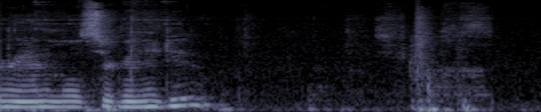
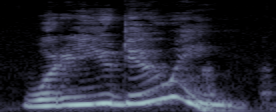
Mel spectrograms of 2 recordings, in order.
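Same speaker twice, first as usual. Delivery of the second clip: higher, curious sheep question; 6 semitones higher, 4 dB louder than usual. A narrator's reading. Sheep asking Bird what he's doing, curious and higher. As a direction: ask it brightly, lifting up.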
